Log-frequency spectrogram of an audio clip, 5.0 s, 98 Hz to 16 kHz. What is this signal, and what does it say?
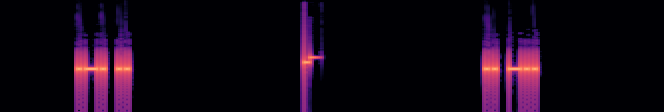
Morse code, heard as a keyed tone, about 40 wpm, 700 Hz. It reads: RI ID
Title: Top Two Letter Combinations in Words 40wpm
